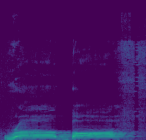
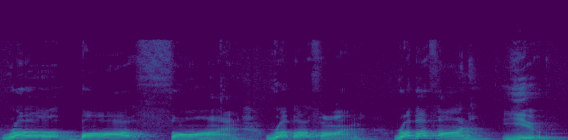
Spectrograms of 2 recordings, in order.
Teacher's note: So here I'm taking the F from off and I'm adding it to on.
